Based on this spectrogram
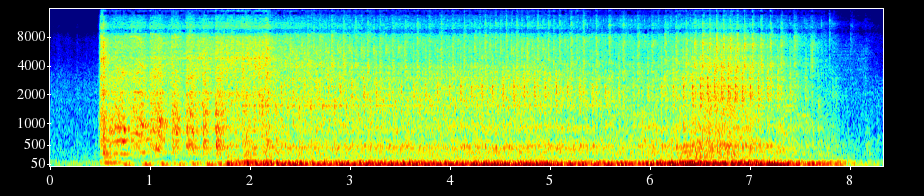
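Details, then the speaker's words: MG TF first start after head gasket, water pump and timing belt replacement: the engine catches and runs with a fast, even tappet clatter after 5–6 weeks standing; the noise disappeared after about 10 minutes once oil circulated. "And just a quick note to say the horrendous tappity noise your tapping noise you can hear when I start the engine up. Uh that was the tapets. Uh they've been standing still for five or six weeks."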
